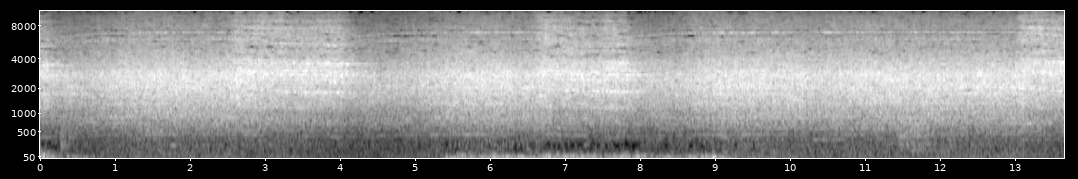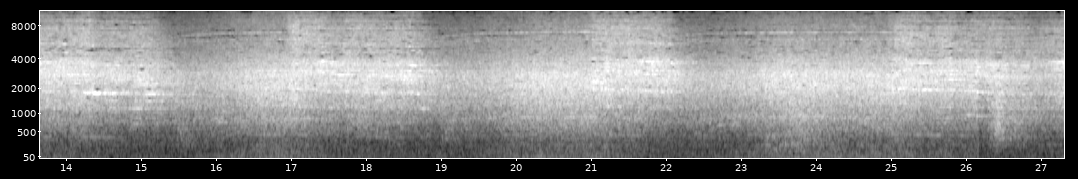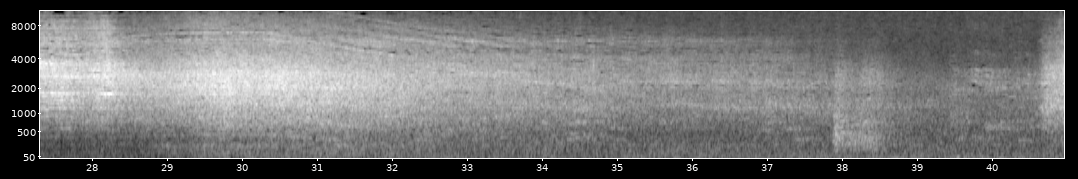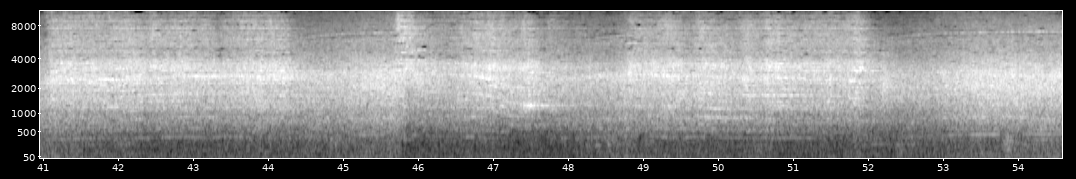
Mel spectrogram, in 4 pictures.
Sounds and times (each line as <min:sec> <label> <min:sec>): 0:25.0 cutting wood 0:35.4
